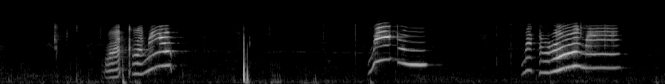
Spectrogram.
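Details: Talking parrot kept as a family pet: three clear speech-like phrases of rising, harmonic syllables with quiet gaps between them and a single sharp click near the middle.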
